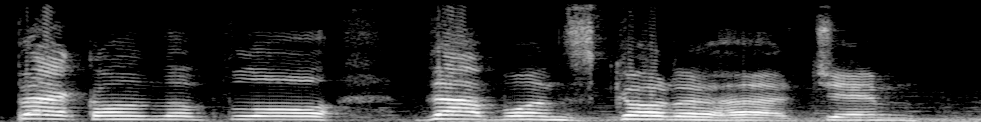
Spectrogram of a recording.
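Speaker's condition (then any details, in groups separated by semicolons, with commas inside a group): Primary lateral sclerosis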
